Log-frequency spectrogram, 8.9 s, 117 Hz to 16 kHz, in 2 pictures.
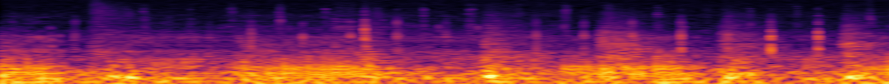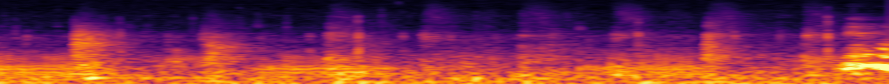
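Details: Norwegian Forest Cat kitten at Fantarja Cattery on 19 January 2017 gives a low, rhythmic purr in breathing cycles, with soft clicks, handling sounds and a brief louder bump at the end.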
